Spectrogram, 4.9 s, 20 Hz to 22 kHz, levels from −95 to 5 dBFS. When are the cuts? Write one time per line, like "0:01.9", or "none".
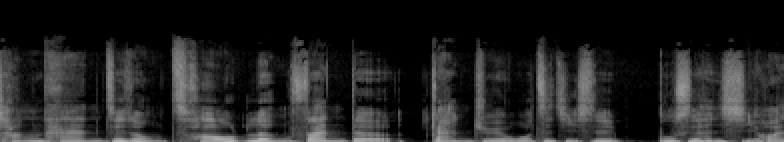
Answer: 0:02.6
